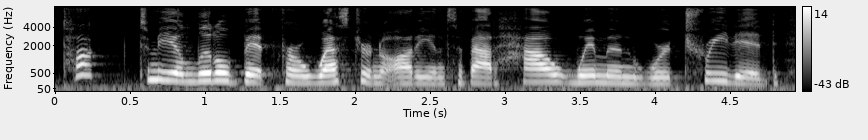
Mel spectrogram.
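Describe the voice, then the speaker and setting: Woman interviewer, mid-pitch voice, asks short questions to get her guest talking. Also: normal speed. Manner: brief, prompting questions.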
